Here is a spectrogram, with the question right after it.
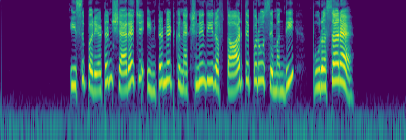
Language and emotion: Dogri, surprised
